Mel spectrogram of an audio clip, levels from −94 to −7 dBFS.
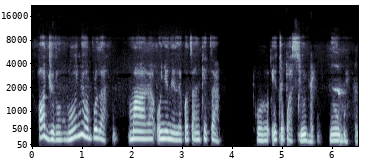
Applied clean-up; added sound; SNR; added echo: neural mask model Resemble Enhance denoiser.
